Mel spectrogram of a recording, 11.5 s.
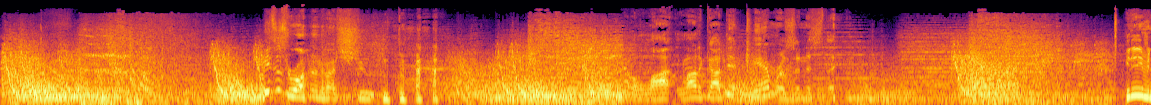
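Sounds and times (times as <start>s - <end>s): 
video game explosion: 0.0s - 6.6s, 9.4s - 10.8s
laughter: 2.8s - 4.8s, 7.6s - 8.8s
speech: 2.9s - 5.4s, 6.5s - 8.4s, 11.2s - 11.5s.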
